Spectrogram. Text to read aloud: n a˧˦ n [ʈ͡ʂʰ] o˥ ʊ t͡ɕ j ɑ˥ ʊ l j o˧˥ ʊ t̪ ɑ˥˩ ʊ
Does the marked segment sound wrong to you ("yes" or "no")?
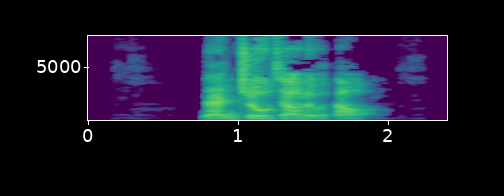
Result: yes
